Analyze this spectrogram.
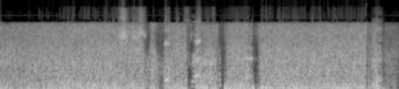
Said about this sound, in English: And today, our game is being recorded live from the beaches of Waikiki, and the surf you hear in the background is not Skype static.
